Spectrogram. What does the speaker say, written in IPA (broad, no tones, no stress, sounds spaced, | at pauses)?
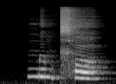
ŋ͡m ɪ m t͡ɕʰ ɛ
